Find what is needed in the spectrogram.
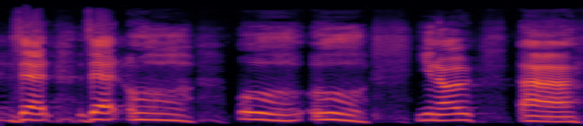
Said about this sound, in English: I think Seinfeld called it the dad noise. You know, get up from the couch.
